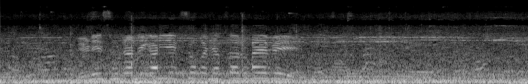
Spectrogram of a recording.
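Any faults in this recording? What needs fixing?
At 2.52 s the audio skips: a short stretch, about 50 ms, is missing, and the material on either side is butted together with no gap of silence. This is likely audio missing between chunks, where a recorder or processor handling the signal in blocks of about one second drops a small piece while closing one block and opening the next. Only this one skip occurs. To prevent it, use double-buffered or overlapping block handling so that capture continues during the changeover.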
